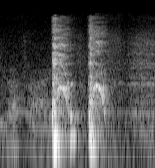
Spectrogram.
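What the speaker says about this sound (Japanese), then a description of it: "そのままちょっと咳払い続けてみてください。" Two sharp throat clearings, close and loud, about a third of a second apart, from a patient during an overnight sleep study for apnea in a quiet room.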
